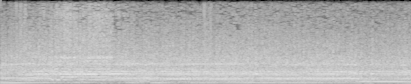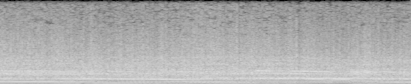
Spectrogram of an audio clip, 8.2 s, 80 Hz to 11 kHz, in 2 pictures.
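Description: Kawasaki ZXR400's inline-four engine running at high revs, heard from the bike itself. Its pitch rises briefly at the start, holds for a few seconds, then falls steadily through the second half as the revs drop.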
